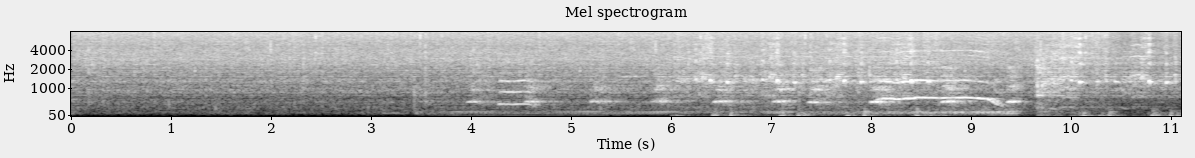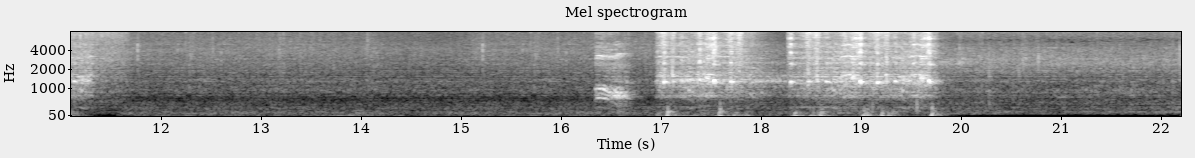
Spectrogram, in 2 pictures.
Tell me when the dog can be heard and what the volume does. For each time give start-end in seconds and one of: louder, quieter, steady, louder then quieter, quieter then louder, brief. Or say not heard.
3.5-9.5 louder.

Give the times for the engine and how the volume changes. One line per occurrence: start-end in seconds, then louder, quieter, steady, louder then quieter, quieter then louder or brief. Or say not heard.
6.0-11.3 steady
16.9-19.8 brief.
